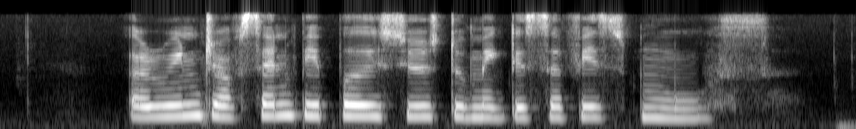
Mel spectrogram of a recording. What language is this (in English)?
English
